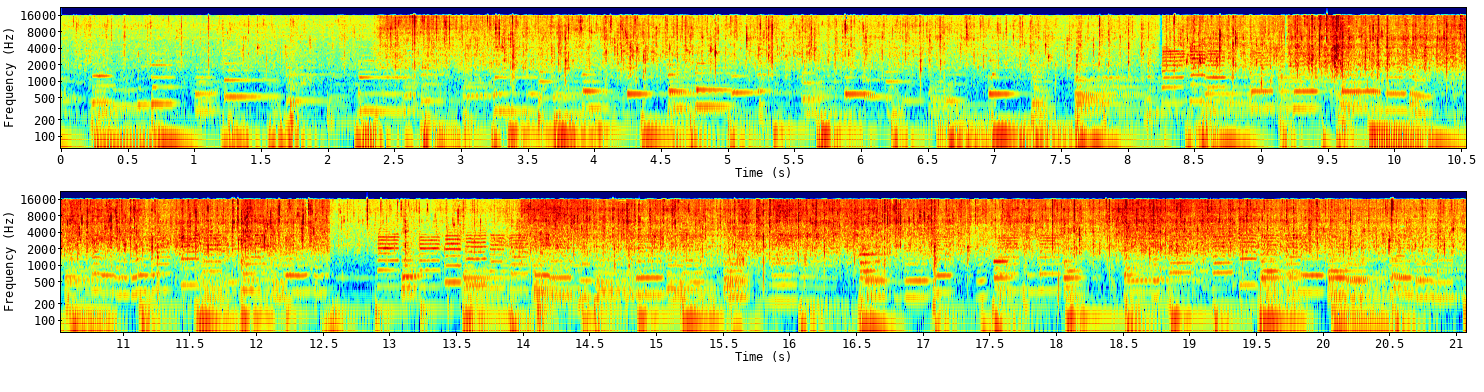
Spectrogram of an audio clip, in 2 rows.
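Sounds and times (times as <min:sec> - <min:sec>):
background music with bass line: 0:00.0 - 0:21.0
pancakes sizzling in hot oil: 0:14.0 - 0:21.0.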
